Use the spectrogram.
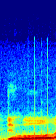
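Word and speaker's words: Dewil: Duel Albe it D E W I L pronounces it duel as in D U A L or E L.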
